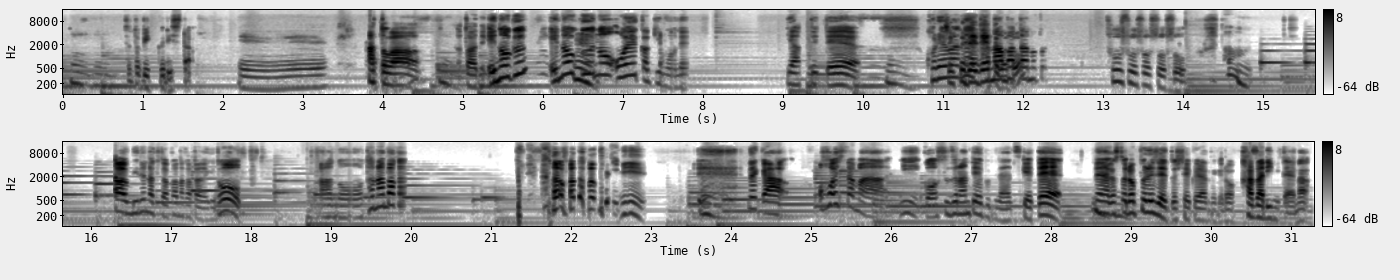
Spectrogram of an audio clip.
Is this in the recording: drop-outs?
yes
